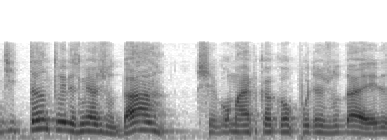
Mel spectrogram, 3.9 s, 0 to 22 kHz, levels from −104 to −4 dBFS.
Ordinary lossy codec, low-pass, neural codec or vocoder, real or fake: none; 7.2 kHz; vocoder, 22.05 kHz, 80 mel bands, Vocos; fake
